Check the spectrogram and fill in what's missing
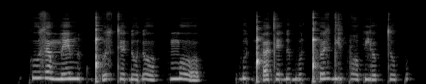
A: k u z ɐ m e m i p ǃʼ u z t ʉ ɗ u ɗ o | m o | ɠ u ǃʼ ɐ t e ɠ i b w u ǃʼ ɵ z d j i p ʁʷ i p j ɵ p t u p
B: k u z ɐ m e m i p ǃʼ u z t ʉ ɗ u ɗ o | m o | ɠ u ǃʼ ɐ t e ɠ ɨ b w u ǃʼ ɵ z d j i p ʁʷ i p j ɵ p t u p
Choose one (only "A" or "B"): B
